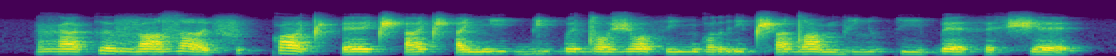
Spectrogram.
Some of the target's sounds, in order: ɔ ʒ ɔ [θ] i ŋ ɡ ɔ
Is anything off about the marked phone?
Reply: no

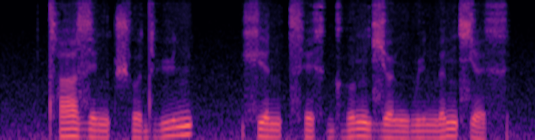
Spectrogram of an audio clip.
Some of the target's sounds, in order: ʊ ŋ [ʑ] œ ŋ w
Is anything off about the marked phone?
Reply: no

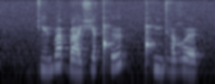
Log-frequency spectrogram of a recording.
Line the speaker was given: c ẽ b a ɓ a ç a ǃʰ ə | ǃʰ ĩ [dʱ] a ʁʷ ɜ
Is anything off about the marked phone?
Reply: no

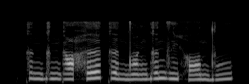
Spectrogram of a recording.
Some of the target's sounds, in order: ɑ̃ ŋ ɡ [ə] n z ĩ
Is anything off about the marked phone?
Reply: no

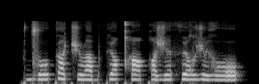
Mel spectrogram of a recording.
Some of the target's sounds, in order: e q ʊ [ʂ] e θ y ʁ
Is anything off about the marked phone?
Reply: yes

